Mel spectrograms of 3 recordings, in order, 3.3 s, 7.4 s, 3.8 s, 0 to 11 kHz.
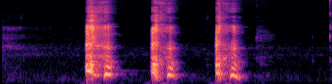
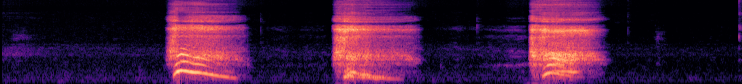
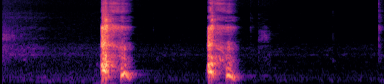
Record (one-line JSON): {"three_cough_length": "3.3 s", "three_cough_amplitude": 32767, "three_cough_signal_mean_std_ratio": 0.32, "exhalation_length": "7.4 s", "exhalation_amplitude": 32767, "exhalation_signal_mean_std_ratio": 0.4, "cough_length": "3.8 s", "cough_amplitude": 29718, "cough_signal_mean_std_ratio": 0.23, "survey_phase": "alpha (2021-03-01 to 2021-08-12)", "age": "65+", "gender": "Female", "wearing_mask": "No", "symptom_none": true, "smoker_status": "Never smoked", "respiratory_condition_asthma": false, "respiratory_condition_other": false, "recruitment_source": "REACT", "submission_delay": "2 days", "covid_test_result": "Negative", "covid_test_method": "RT-qPCR"}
